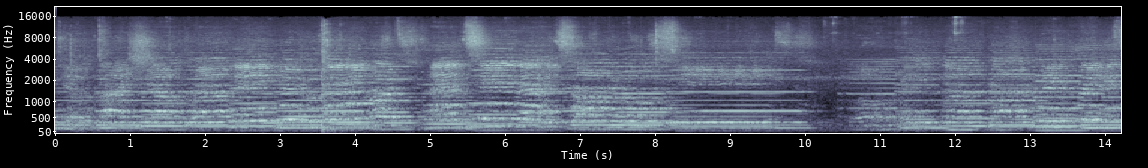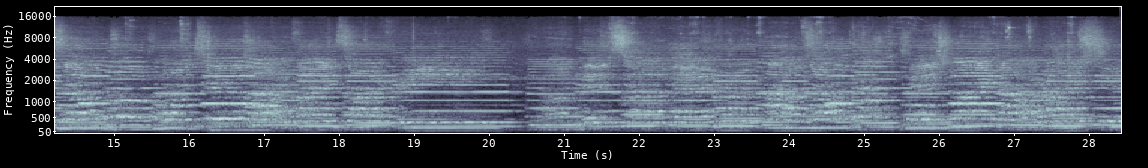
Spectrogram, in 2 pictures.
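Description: Worship song sung by a small group of singers in several voices, held notes moving from phrase to phrase, with a short break between phrases about ten seconds in.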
